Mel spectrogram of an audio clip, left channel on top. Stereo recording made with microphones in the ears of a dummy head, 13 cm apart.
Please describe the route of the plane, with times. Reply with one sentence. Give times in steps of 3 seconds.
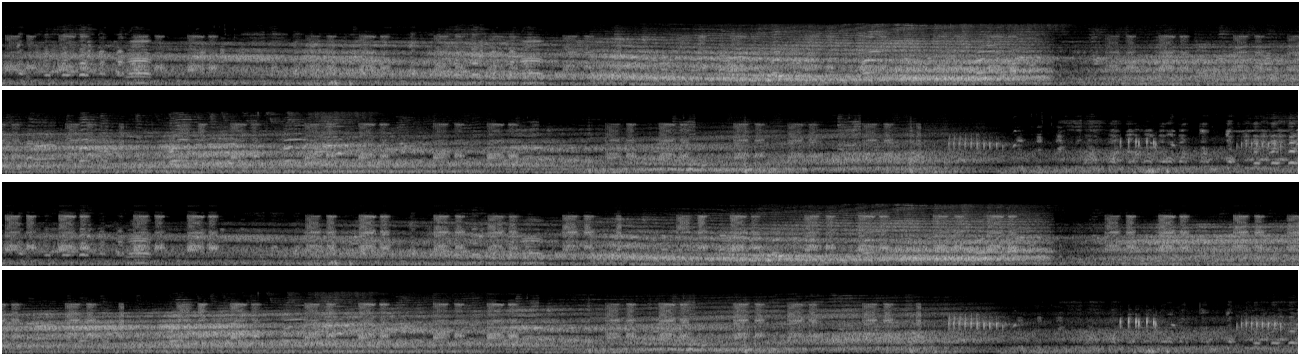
In this clip you hear the plane on the left from 0 s, in the centre from 9 s and on the right from 12 s.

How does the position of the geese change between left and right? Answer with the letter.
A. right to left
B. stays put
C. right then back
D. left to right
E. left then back
C.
